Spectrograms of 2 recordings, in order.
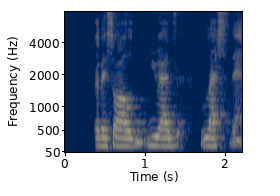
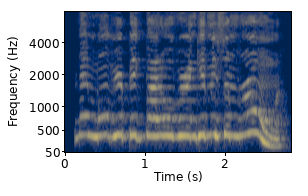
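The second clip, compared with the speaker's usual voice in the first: put-on pitched way up and louder, pushy kid voice; cranky kid retort; 12 semitones higher, 6 dB louder than usual. A narrator's reading. Herbie snaps back at Ella in the school bathroom, high bratty kid voice. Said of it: "I said".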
